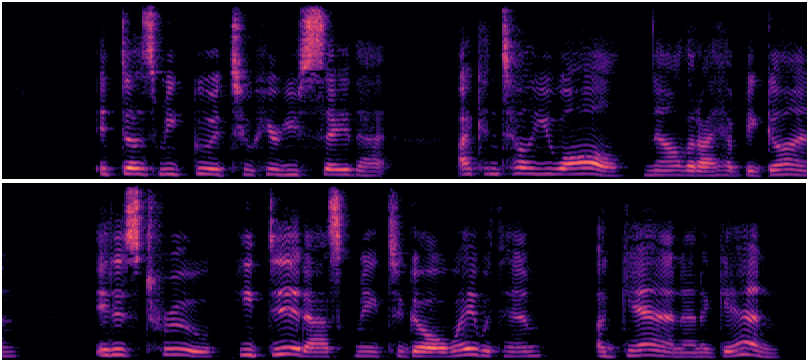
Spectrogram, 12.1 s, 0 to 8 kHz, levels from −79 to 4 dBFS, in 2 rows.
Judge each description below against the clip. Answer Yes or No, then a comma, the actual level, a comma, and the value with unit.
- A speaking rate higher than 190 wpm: No, average, 170 wpm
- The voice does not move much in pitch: No, average, 3.9 semitones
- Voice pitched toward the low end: No, high, 215 Hz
